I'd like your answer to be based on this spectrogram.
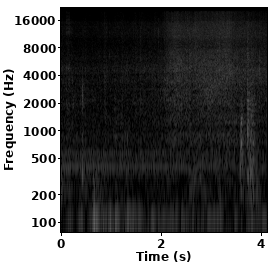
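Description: Chopped tomatoes sizzle and crackle in a hot pan, with a soft stirring scrape and the sizzle growing louder partway through.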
